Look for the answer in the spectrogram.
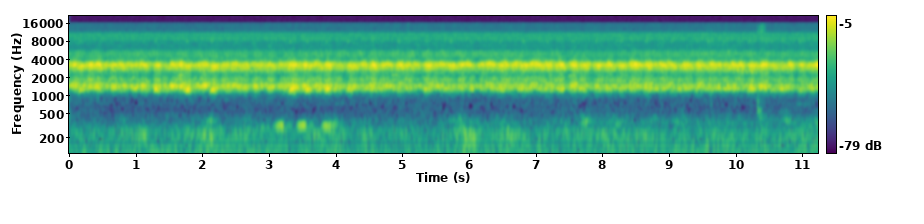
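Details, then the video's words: Village night-style ambience of crickets: continuous high, even trilling in two bright bands, never pausing, while scattered low frog croaks pop up around the third second and a low rumble runs beneath. "Bunyi Cengkerik Katak Burung Suasana Kampung"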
